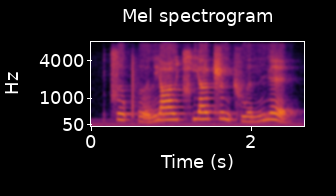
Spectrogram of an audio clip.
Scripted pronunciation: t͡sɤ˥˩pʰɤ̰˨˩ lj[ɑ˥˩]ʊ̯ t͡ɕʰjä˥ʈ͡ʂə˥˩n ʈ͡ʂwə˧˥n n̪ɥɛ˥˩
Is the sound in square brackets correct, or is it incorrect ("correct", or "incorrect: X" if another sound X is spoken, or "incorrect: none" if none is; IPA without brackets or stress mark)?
incorrect: ɑ˥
